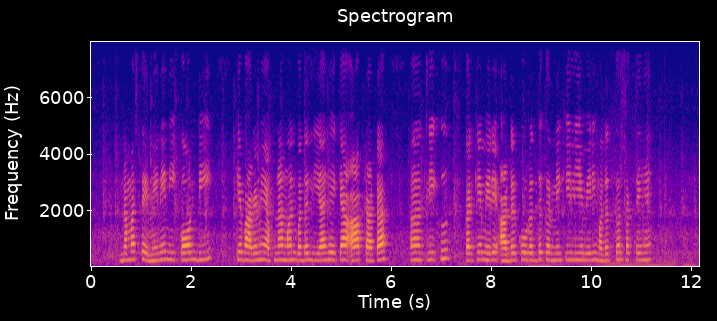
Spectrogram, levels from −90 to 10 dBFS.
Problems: constant background noise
